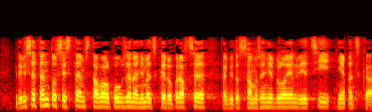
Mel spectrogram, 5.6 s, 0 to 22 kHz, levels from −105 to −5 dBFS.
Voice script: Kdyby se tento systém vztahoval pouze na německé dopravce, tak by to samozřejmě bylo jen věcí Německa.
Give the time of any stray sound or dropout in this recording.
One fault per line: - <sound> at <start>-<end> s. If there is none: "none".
- dropout at 5.2-5.2 s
